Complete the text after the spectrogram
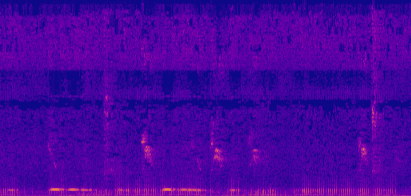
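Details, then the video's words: A sleeping cat's purr picked up by a microphone: soft rumbling bursts alternating with short pauses, while a couple of clear whistled notes and faint high chirps sound in the background. "Cat Purring While Sleeping"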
